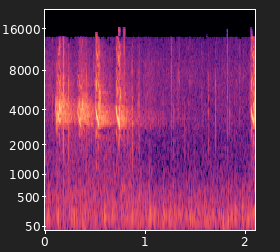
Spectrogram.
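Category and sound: bird, bird calling loudly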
